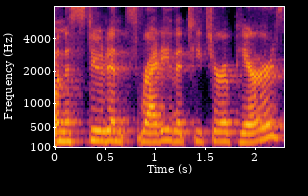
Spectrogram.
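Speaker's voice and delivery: usual speaking voice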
